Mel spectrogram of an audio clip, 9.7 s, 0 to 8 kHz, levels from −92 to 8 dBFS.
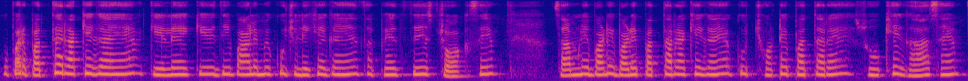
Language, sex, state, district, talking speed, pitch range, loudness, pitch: Maithili, female, Bihar, Begusarai, 185 wpm, 235-260 Hz, -26 LUFS, 250 Hz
